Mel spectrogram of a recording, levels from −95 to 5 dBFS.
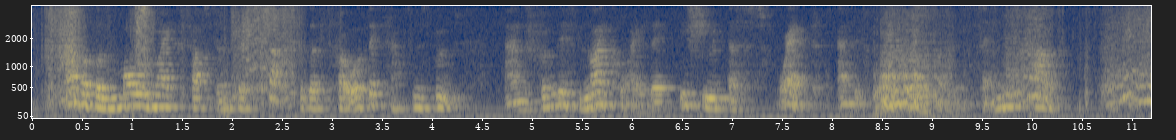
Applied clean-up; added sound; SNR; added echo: none; Zipper (clothing); 5 dB; reverberation time 0.6 s.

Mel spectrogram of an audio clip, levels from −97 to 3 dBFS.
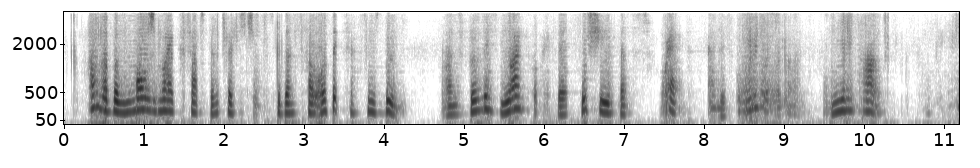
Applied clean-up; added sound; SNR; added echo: neural separator model SepFormer WHAMR!.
